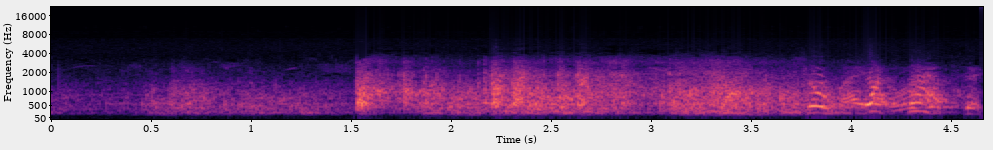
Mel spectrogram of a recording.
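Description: An aircraft crashing down: a steady rumbling roar that suddenly surges louder partway through, then keeps up a harsh, crackling din with bursts like explosions until the end.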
